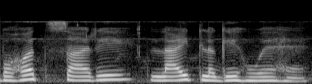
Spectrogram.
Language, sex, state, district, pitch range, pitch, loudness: Hindi, female, Assam, Kamrup Metropolitan, 175-205 Hz, 185 Hz, -15 LUFS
